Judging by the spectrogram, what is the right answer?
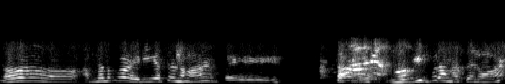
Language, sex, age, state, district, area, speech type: Assamese, female, 60+, Assam, Udalguri, rural, conversation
